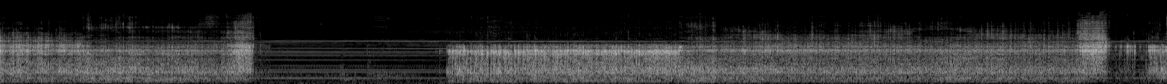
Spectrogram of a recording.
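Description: A home-made electric suction device sucks stingless bee honey out of the wax honey pots through a thin tube, with a steady rushing hiss of air and honey drawn up the tube. About two and a half seconds in the rush cuts out for two seconds, leaving only a faint steady hum. A brief louder gurgle comes near the end.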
